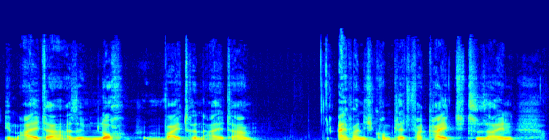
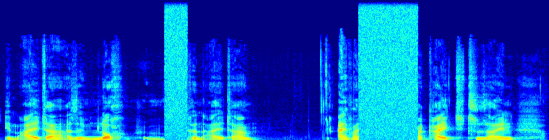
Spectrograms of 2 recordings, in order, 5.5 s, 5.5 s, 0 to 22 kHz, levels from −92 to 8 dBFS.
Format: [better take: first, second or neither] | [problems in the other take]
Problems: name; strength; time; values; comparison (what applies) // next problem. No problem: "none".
first | audio cutting out; filled with static; at 1.5 s and at 3.5 s for 0.5 s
